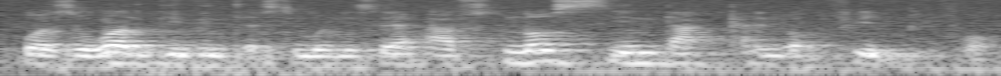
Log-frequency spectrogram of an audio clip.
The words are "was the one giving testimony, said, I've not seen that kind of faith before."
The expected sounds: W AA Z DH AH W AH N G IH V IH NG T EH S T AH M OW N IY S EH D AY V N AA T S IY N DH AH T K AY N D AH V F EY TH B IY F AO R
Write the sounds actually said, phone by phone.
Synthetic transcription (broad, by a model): W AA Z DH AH W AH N G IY V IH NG T EH S T AH M OW N IY S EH AY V N AA T S IY N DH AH T K AY N D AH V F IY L B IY F AO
